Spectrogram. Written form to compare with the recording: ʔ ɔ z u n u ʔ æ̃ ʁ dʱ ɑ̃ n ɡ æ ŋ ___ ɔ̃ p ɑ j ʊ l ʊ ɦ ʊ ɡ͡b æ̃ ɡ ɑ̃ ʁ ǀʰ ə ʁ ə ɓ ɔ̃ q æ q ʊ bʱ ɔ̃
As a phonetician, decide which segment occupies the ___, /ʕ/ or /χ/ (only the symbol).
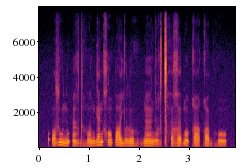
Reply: χ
